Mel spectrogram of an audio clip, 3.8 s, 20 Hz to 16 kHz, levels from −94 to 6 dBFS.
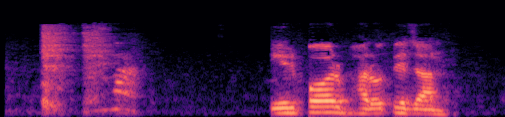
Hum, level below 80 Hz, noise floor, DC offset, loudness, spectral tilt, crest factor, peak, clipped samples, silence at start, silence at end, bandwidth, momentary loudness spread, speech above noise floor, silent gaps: none; -62 dBFS; -70 dBFS; under 0.1%; -18 LUFS; -6.5 dB/octave; 18 dB; -2 dBFS; under 0.1%; 0.3 s; 0.45 s; 7.4 kHz; 16 LU; 54 dB; none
